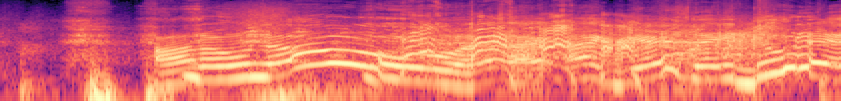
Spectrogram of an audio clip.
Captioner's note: laughs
